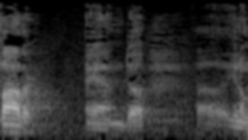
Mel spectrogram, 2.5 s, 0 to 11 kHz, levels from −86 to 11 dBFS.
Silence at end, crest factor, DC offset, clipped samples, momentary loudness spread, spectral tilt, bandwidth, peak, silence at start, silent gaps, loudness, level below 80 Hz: 0 s; 20 dB; under 0.1%; under 0.1%; 21 LU; -3 dB/octave; 10.5 kHz; -8 dBFS; 0 s; none; -31 LUFS; -70 dBFS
